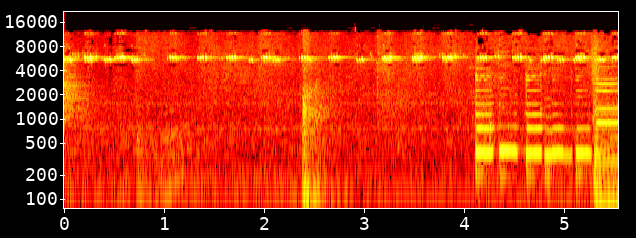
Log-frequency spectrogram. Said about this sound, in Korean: 귀뚜라미입니다.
